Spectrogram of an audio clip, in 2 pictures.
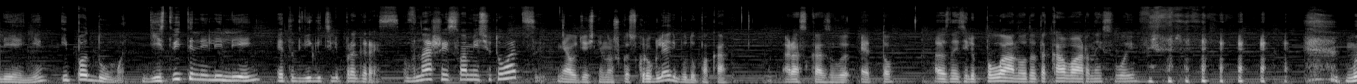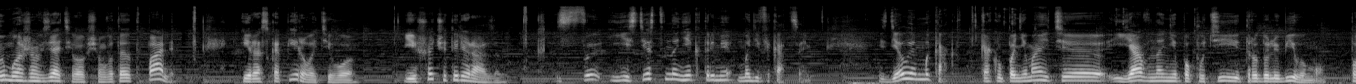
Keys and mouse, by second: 0.5-8.7 drag, 4.0 ctrl+alt+q, 9.2 right click, 10.0-18.1 ctrl+drag, 19.0-23.5 drag, 23.5-24.5 ctrl+middle drag, 24.2 ctrl+s, 24.5 click, 24.6-27.1 shift+middle drag.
